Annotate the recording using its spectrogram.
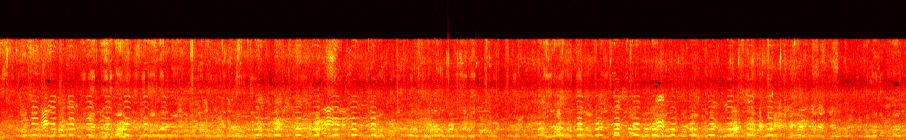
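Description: A middle-aged woman speaks steadily into a microphone close by.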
